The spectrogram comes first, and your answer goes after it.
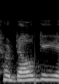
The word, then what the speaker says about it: Hodulgee: You pronounced Hodulgee exactly right.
